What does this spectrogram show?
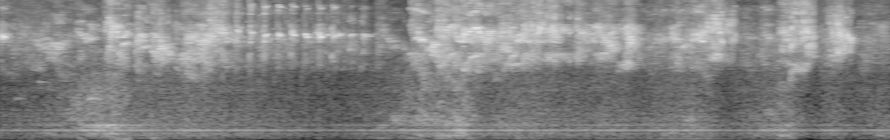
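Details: Aviary flock of wild-type green and Euwing Fischer's lovebirds chattering: bursts of rapid, shrill, overlapping chirps that swell, briefly thin out, and return, with a constant low mechanical hum underneath.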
